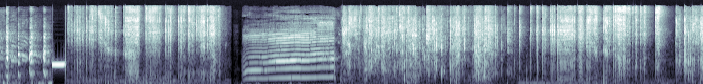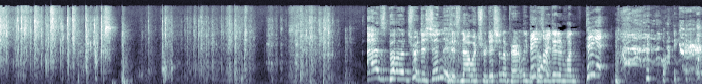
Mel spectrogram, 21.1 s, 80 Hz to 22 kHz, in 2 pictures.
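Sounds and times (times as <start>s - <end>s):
plastic shrink-wrap crinkling: 1.0s - 3.4s, 5.1s - 15.6s.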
